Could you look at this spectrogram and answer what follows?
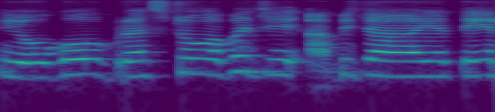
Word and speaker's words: योगभ्रष्टोऽभिजायते: Here, Brashto and Bijayate, there is a gap, right? So there we pronounce it like Yogo Brashto Abhijayate, like that we will call it.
